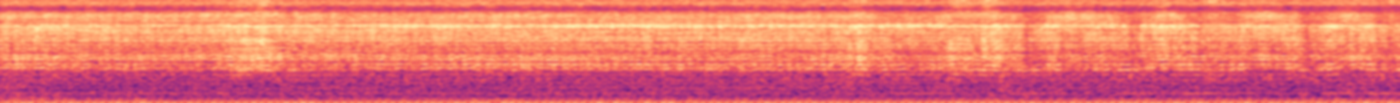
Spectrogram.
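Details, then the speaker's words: Ford Mustang GT first start after power steering and coolant work: constant whine over the idle drone grows louder after running; owner suspects an air bubble trapped in the power steering pump. "so you can see that the pump started to make even more noise after it was running for a second and a lot of times I believe that's an air bubble that's trapped in there"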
